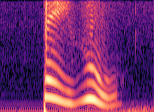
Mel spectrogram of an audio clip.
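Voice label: "被入", Chinese; bei4ru4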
